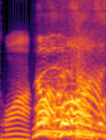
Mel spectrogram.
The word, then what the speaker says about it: Juan: That's just how it's pronounced. Jan. Is there Jawan in the room? It's Juan.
